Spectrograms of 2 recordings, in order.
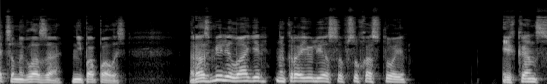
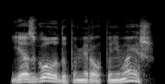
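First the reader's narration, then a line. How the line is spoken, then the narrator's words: Gruff mutter. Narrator (Russian): буркнул в ответ Уоллес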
